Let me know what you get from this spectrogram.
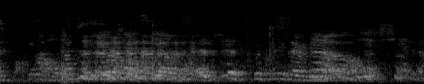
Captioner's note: laughter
